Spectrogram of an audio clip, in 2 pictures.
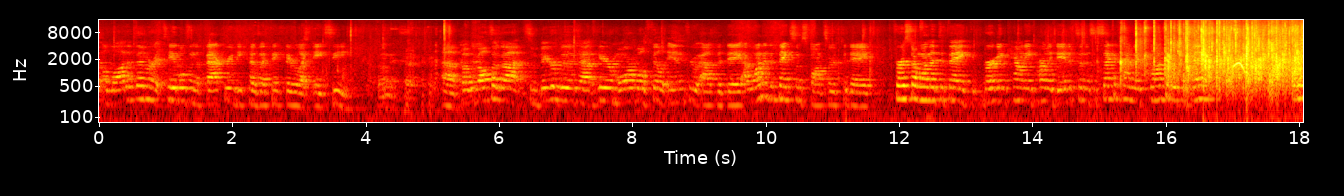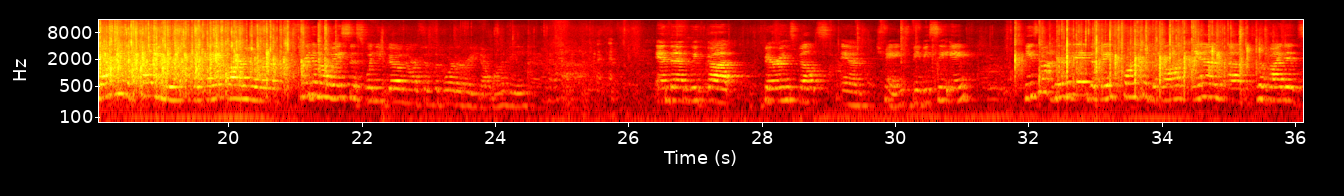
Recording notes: I captured a few choice clips from some of the speakers at the Self-Reliance Festival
